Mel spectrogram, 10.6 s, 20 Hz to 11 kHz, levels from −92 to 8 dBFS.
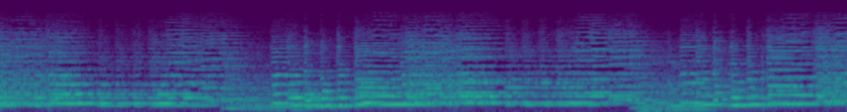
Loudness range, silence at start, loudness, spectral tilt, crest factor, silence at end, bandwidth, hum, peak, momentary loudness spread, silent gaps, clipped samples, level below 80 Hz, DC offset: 4 LU; 0 s; -36 LUFS; -5 dB/octave; 14 dB; 0 s; 7.4 kHz; none; -22 dBFS; 8 LU; none; under 0.1%; -64 dBFS; under 0.1%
